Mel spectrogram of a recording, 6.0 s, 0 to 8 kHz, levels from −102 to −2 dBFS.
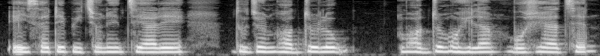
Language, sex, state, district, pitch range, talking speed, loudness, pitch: Bengali, female, West Bengal, Cooch Behar, 225-240 Hz, 90 wpm, -13 LUFS, 235 Hz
